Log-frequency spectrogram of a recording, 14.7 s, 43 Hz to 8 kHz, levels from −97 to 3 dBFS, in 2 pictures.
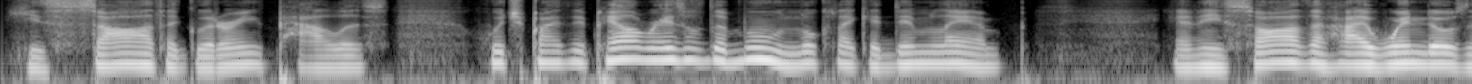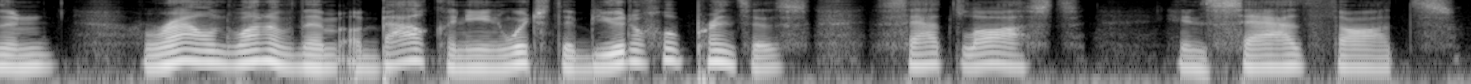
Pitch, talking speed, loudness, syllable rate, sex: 145 Hz, 165 wpm, -19 LUFS, 4.3 syllables/s, male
